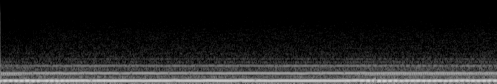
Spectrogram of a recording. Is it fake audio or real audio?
fake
